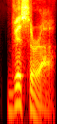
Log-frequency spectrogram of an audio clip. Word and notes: viscera: American English

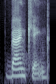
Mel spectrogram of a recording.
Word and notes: banking: Indian

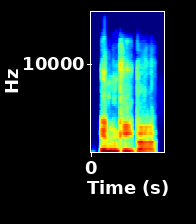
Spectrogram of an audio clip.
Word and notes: innkeeper: British English

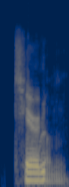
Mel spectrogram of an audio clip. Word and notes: tearoom: American English

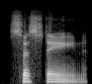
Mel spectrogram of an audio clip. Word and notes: sustain: American English

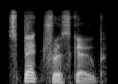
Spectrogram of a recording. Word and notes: Spectroscope: British English

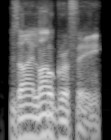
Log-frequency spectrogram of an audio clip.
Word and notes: xylography: British English

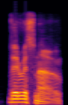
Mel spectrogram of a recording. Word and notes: verismo: British English

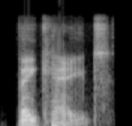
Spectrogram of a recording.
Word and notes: vacate: British English

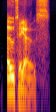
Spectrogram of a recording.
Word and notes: otiose: British English

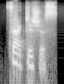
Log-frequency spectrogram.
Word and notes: factitious: Indian

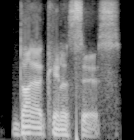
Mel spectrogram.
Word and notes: diakinesis: British English

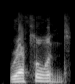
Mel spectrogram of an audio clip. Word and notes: refluent: American English

